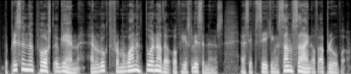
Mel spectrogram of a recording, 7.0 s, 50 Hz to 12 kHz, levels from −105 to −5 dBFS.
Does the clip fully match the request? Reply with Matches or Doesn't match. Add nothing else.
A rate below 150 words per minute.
Doesn't match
